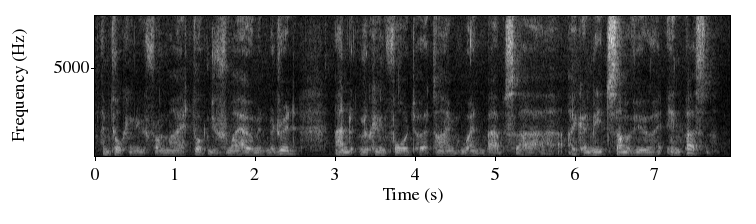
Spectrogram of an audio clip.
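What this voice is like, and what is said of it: British accent. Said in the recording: “As you can hear from my accent, I'm British.”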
